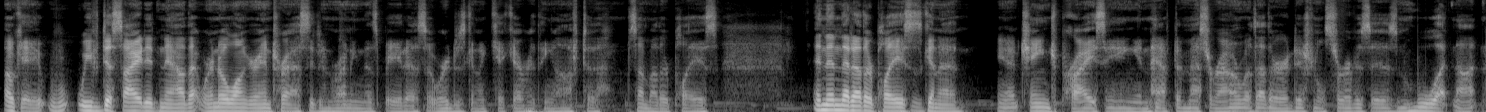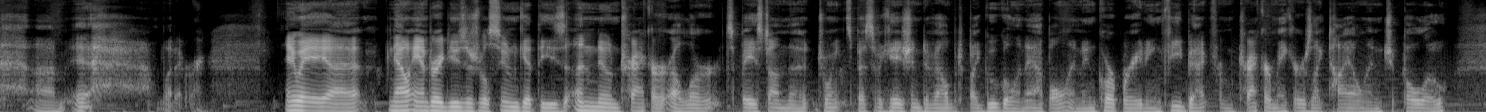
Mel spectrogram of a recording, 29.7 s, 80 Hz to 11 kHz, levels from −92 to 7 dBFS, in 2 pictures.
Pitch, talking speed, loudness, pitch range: 110 Hz, 165 wpm, -27 LUFS, 100-115 Hz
